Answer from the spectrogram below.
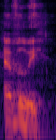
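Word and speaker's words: Evely: Sorry, I pronounced that wrong. Everly.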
